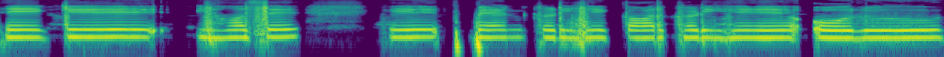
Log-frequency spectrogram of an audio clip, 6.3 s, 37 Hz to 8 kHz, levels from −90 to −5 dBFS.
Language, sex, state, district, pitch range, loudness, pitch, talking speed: Hindi, female, Uttar Pradesh, Jyotiba Phule Nagar, 230-245 Hz, -16 LUFS, 235 Hz, 115 wpm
